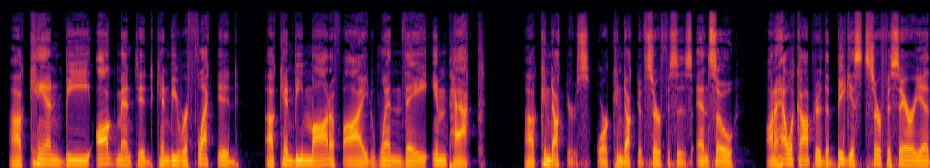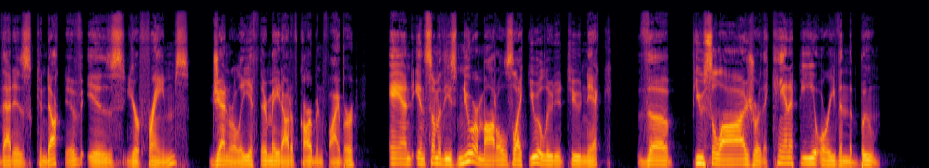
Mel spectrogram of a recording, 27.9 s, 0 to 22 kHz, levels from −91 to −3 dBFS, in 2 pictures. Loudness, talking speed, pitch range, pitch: -21 LUFS, 135 wpm, 90-110 Hz, 100 Hz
